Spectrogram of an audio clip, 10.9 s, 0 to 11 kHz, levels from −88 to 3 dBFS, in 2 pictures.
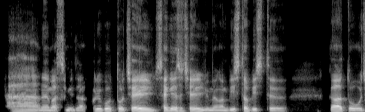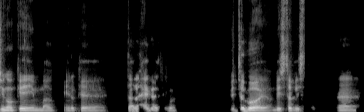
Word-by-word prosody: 아 115 -2 0
네. 105 -1 0
맞습니다. 95 -1 -3
그리고 120 0 0
또 115 -3 +1
제일 125 +3 +6
세계에서 160 -3 +3
제일 120 -1 +2
유명한 100 -3 -2
미스터 105 +3 +1
비스트가 85 -7 -4 0.7
또 95 -2 +1
오징어 105 +2 -1
게임 90 -3 -2
막 80 -1 -12
이렇게 80 -2 -10 0.3
따라 - - -7 0.2
해 - - -4
가지고 - - -10 0.8
유튜버예요. 75 -1 0
미스터 - - -5
비스트. - - -10 0.5
예. 85 -3 -9
105 Hz, 305 characters per minute, -21 LUFS, 90-120 Hz, 0.8 s, 제일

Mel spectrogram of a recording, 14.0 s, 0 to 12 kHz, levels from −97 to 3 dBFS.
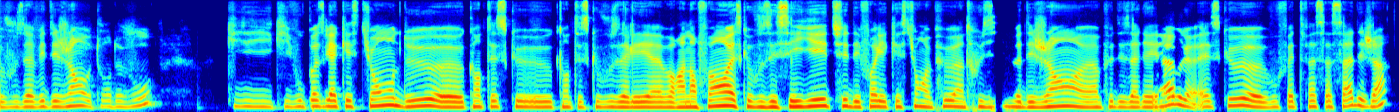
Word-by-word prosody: vous 160 +1 -7
avez 165 +1 -2
des 170 +1 -3
gens 190 +4 -1
autour 175 0 -11
de 165 +1 -10
vous 215 - -8 0.7
qui 175 -3 -8
qui 165 +5 -11
vous 175 +1 -6
posent 185 +1 -3
la 180 -1 +3
question 195 +6 +1
de, 175 -4 +1 0.5
heu, - - -3
quand 175 -1 -4
est-ce 170 -1 -2
que 165 -2 -2
quand 165 -2 -5
est-ce 155 - -4
vous 160 0 -3
allez 155 0 +2
avoir 155 0 0
un 160 +1 +2
enfant? 185 +6 +4
Est-ce 185 -7 +4
que 175 - -2
vous 165 -1 +1
essayez? 175 +6 +5
Tu - - -3
sais? 195 - +3
Des 165 -1 0
fois 180 +4 -1
les 170 -1 +1
questions 170 +2 -3
un 160 - -2
peu 180 +4 -2
intrusives 160 0 -4
des 160 -3 -1
gens, 180 +4 +2
heu, 170 - +1
un 155 - -2
peu 170 +2 -6
désagréables, 160 +7 0
est-ce 165 0 -5
que, 200 - -3
heu, 200 -6 +4
vous 155 +1 -6
faites 165 0 -6
face 175 -2 -5
à 165 - -2
ça, 180 +5 -2
déjà? 180 +4 -1
170 Hz, 225 wpm, -19 LUFS, 160-180 Hz, 0.7 s, essayez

